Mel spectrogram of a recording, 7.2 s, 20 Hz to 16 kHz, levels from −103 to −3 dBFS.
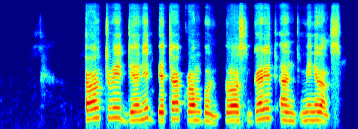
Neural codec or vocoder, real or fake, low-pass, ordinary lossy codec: codec, 44.1 kHz, 7.8 kbps, DAC; fake; 14.4 kHz; none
